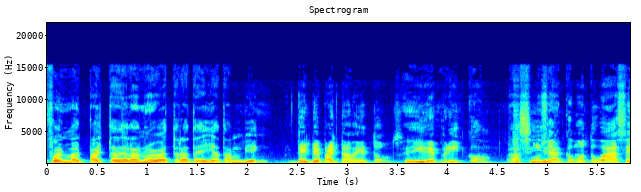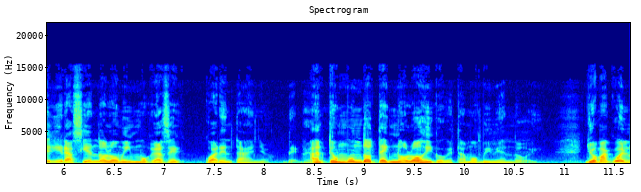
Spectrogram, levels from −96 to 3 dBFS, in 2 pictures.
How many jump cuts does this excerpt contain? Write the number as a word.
one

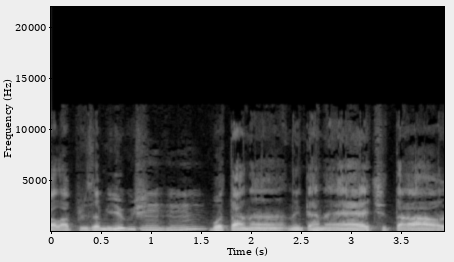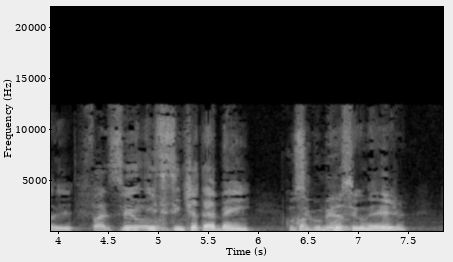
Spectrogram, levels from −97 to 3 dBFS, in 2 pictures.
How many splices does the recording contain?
zero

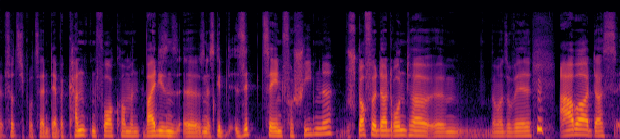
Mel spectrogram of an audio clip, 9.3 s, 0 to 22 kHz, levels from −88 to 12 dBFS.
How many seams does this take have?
two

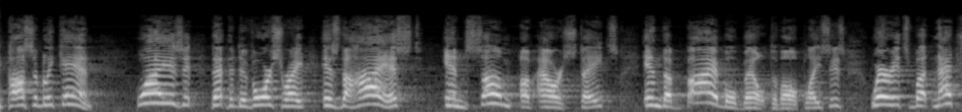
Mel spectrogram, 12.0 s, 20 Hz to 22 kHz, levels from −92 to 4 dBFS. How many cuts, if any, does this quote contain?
zero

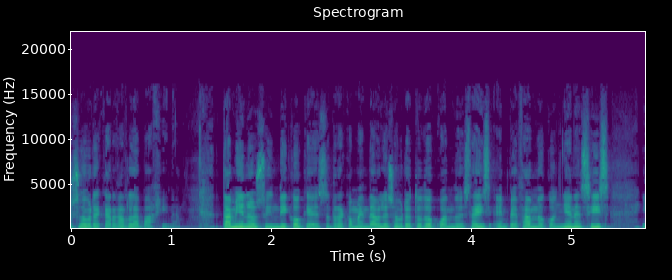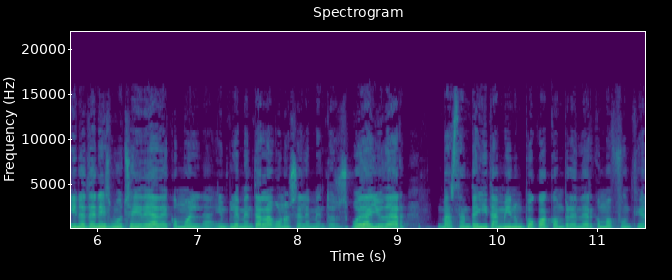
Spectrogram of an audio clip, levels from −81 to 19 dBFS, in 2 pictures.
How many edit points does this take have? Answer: zero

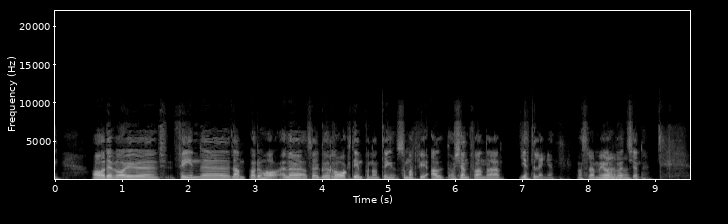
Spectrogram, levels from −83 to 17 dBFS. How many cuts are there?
one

